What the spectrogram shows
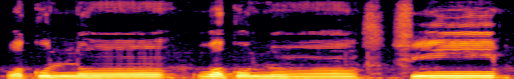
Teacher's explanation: لام کے اوپر تنوین بھی ہے، غنہ کریں گے ایک مقدار میں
